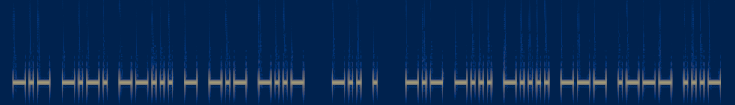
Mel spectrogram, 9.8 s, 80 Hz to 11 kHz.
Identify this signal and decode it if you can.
Morse code, heard as a keyed tone, about 22 wpm, 700 Hz. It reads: KC7TKX DE KB6OJV
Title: USA Callsign DE Callsign - 6 Characters - 22wpm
